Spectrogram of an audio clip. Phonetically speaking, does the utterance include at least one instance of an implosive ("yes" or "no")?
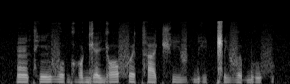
yes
